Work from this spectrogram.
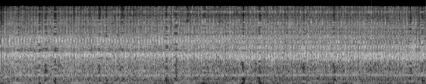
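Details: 2007 Toyota Crown Majesta UZS186, 3UZ-FE, 192,431 km: the air suspension compressor gives a steady hissing, rattly whir with a constant hum; new mount bushings didn't help, and the cause was play in the compressor motor bearing.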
